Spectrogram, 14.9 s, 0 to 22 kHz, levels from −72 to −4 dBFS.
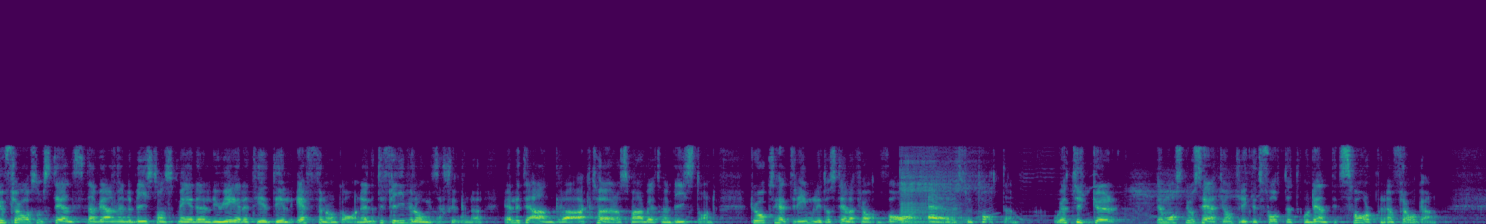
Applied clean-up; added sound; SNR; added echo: neural separator model SepFormer DNS4.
